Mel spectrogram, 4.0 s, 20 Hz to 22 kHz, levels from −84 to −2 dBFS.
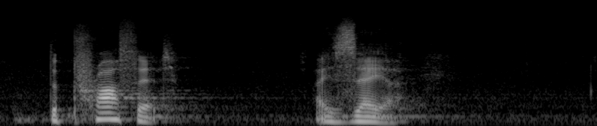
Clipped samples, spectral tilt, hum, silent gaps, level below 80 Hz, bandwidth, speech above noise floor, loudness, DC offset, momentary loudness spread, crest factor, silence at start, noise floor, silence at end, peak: under 0.1%; -5 dB/octave; none; none; -78 dBFS; 16.5 kHz; 34 dB; -35 LUFS; under 0.1%; 20 LU; 22 dB; 0.1 s; -68 dBFS; 1.2 s; -16 dBFS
